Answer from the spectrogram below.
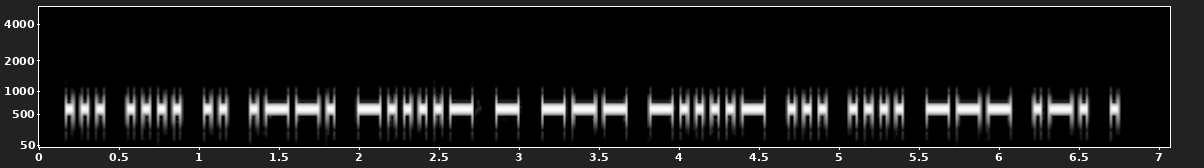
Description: Morse code, heard as a keyed tone, about 25 wpm, 600 Hz. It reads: SHIP-TO-SHORE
